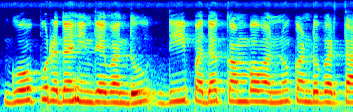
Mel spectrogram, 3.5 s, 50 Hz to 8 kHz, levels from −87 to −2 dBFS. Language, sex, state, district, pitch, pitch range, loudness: Kannada, female, Karnataka, Bidar, 250 Hz, 240-260 Hz, -15 LUFS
